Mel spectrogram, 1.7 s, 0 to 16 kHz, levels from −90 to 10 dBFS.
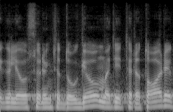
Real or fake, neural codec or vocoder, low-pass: fake; autoencoder, 48 kHz, 128 numbers a frame, DAC-VAE, trained on Japanese speech; 14.4 kHz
